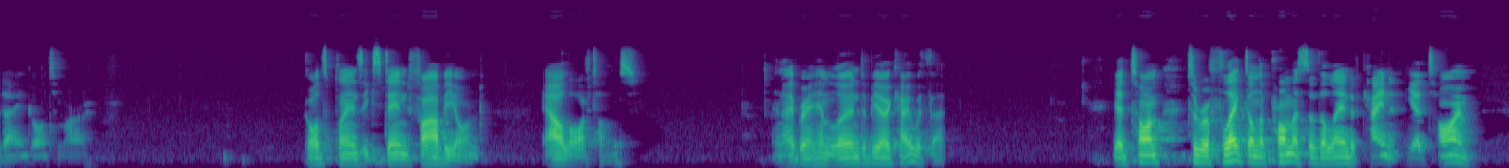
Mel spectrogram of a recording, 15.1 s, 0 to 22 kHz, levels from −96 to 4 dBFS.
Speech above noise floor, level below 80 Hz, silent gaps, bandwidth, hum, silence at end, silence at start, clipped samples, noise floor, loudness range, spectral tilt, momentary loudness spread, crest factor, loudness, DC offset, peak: 52 dB; -76 dBFS; none; 8 kHz; none; 0.4 s; 0.05 s; under 0.1%; -80 dBFS; 9 LU; -4 dB/octave; 17 LU; 26 dB; -28 LUFS; under 0.1%; -4 dBFS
